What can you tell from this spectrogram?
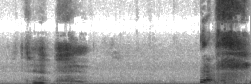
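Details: Strong morning pollen-allergy sneeze outdoors while trying to suppress it with fingers pressed to the nose: gasping intakes build up, then a forceful burst of air and voice.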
